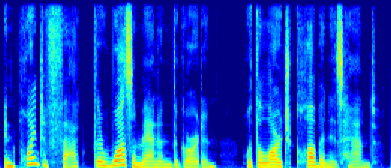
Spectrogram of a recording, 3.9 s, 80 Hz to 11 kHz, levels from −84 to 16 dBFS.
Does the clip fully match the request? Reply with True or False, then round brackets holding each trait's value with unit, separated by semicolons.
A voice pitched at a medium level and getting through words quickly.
False (230 Hz; 275 wpm)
